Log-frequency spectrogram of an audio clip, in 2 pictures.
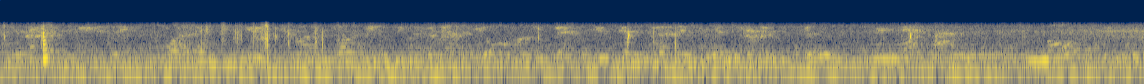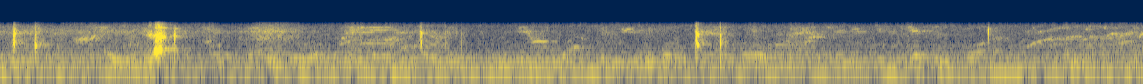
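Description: A few sharp, abrupt hiccup clicks spaced seconds apart over quiet background talk; hiccups.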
